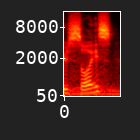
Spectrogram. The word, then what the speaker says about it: Seuss: Seuss. That's how it's pronounced, by the way. Seuss, not Seuss. It was just easier to say. Seuss was just easier to say in English.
